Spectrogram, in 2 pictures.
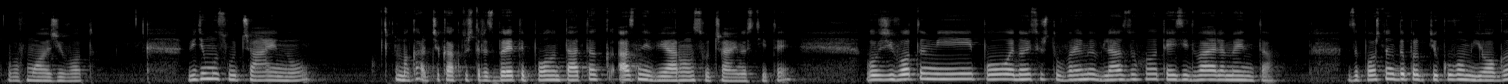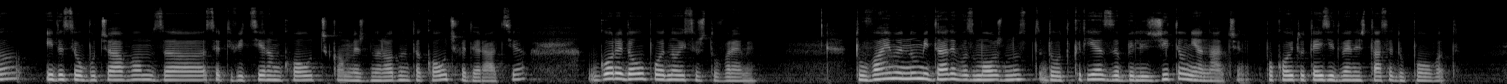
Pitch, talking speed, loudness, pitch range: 210 Hz, 130 wpm, -26 LUFS, 195-230 Hz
